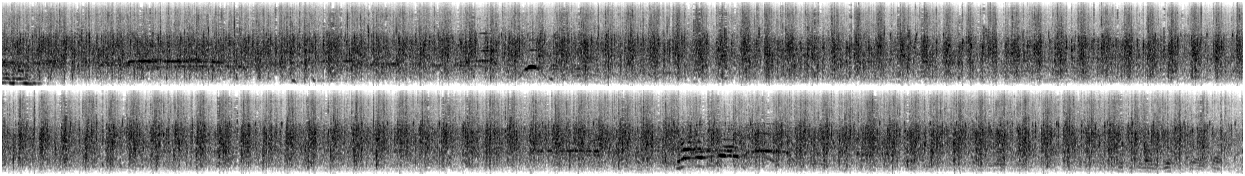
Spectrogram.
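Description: A large theatre audience applauding steadily: a dense wash of many hands clapping.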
